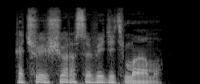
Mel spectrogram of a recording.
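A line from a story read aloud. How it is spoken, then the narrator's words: Quiet. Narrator (Russian): тихо произнесла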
